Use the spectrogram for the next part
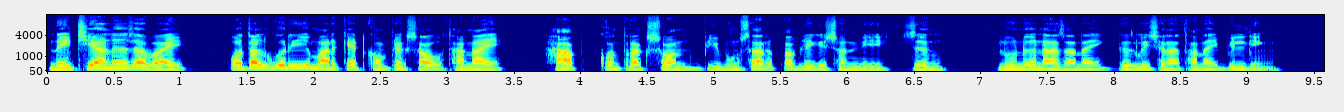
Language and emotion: Bodo, neutral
